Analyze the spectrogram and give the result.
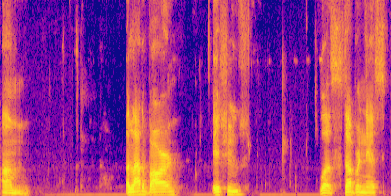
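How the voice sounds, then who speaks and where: A man co-hosting a casual relationship talk, reflective and halting as he works through his thoughts. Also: mid-range voice. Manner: reflective, halting with fillers and restarts. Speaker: co-host of a relationship channel.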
